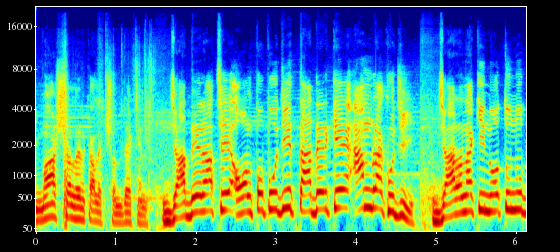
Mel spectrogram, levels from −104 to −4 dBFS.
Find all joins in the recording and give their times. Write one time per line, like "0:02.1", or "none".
0:01.4
0:04.8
